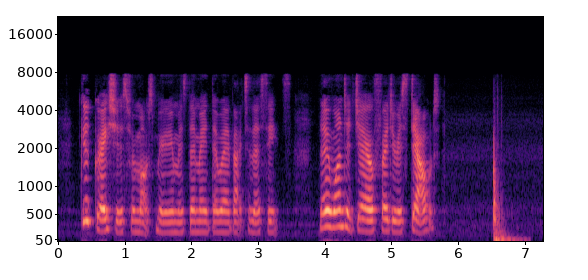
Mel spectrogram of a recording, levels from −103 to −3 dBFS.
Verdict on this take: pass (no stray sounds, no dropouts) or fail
fail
